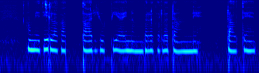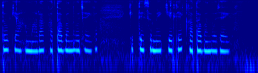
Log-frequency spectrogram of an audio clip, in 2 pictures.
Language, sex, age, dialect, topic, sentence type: Hindi, female, 18-24, Garhwali, banking, question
